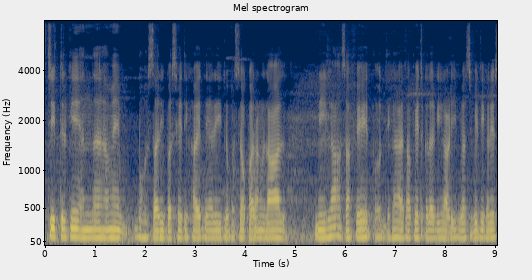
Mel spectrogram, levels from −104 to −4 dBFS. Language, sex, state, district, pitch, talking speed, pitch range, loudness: Hindi, male, Bihar, Samastipur, 105 Hz, 210 wpm, 100-110 Hz, -28 LUFS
